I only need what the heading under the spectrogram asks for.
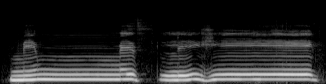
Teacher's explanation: यहाँ देखिए नून साकिन के बाद मीम हुरूफ यरमलून में से है, इदगाम होगा यानी मीम को मीम से मिलाएंगे गुन्ना करते हुए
